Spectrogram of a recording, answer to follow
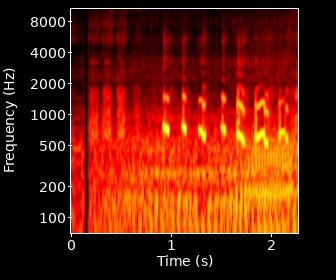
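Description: A person laughing in a quick run of short, high-pitched bursts, about five a second, starting about a second in.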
